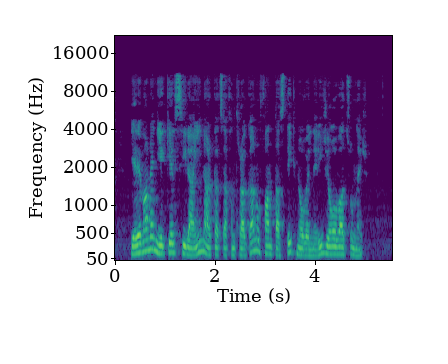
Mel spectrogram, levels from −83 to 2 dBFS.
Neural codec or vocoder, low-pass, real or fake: none; 10.8 kHz; real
